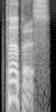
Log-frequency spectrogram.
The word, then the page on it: purpose: British English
